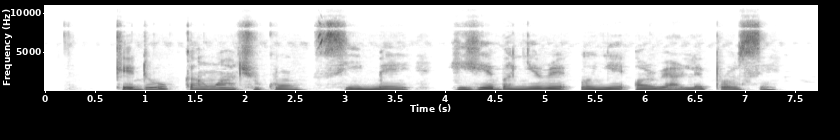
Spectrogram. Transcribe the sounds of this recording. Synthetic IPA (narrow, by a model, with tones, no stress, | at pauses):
kʰe˨du˦ka˨ŋʷa˦˨t͡ʃu˨kʷu˦si˨me˦ | i˦ɦe˦ba˨ɲe˦ɾe˦o˦ɲe˦ɔ˦ɾja̰˨le˦pɾɔ˦si˨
